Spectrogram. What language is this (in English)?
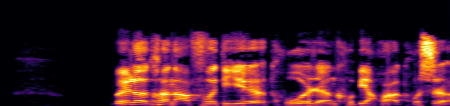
Chinese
